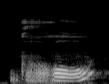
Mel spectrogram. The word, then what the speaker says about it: gros: page je continue avec le mot gros n'oublie pas la lettre muette le mot gros tu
